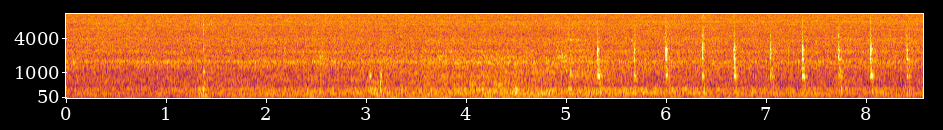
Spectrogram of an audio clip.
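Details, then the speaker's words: Antique Enfield Westminster chimes mantel clock, fully wound, during maintenance: soft tick-tock about three beats a second with uneven tick-to-tock spacing, out of beat and would stop; being nudged to correct beat. "So this will stop because you can hear that it's off. Now, just going to push it back this way."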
